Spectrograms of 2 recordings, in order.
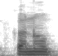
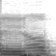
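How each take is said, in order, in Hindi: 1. यह शब्द n से पहले k की आवाज़ से शुरू होता है। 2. यह शब्द n की आवाज़ से शुरू होता है, k से नहीं। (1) "ना कि कनो पढ़ते हैं" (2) "इसको नो पढ़ते हैं"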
